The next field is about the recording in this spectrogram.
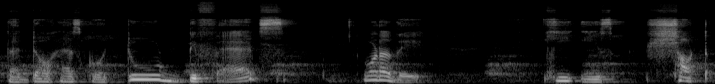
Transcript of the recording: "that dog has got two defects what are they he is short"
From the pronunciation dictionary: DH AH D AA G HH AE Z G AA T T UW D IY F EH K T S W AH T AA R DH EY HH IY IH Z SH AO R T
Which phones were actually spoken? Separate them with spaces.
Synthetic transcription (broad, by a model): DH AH D AA G HH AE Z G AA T T UW D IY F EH T S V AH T AA R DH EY HH IY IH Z SH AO T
